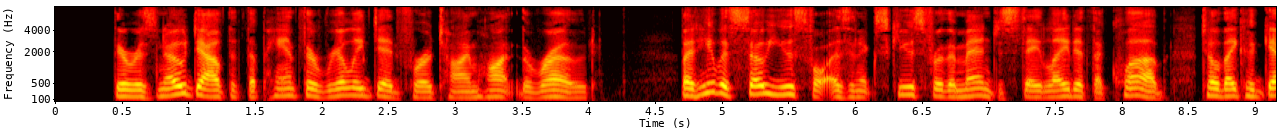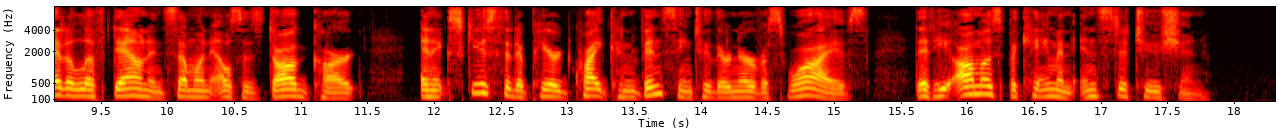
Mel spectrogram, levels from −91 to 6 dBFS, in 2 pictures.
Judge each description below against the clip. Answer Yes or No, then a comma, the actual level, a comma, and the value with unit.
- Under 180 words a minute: No, average, 195 wpm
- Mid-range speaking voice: Yes, medium, 155 Hz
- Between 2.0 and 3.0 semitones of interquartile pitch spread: No, average, 3.9 semitones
